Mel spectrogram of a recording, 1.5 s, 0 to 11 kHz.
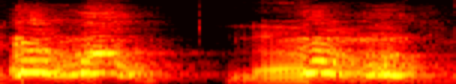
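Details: One-year-old Alaskan Malamute indoors, trying to play with an 11-year-old cat: two loud, harmonic, woofing barks about three-quarters of a second apart, each rough and slightly falling, in a small room.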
